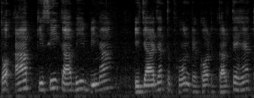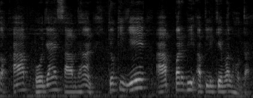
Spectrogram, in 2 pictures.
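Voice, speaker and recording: A man explaining a legal ruling to viewers in a direct, deliberate, explanatory way. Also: on the high side, warm tone, a little hiss or hum.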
